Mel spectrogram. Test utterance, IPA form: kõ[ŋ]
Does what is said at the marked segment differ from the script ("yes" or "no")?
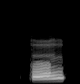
no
